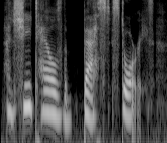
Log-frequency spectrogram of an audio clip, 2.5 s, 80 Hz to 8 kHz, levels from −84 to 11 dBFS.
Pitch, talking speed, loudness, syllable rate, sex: 205 Hz, 145 wpm, -17 LUFS, 3.3 syllables/s, female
